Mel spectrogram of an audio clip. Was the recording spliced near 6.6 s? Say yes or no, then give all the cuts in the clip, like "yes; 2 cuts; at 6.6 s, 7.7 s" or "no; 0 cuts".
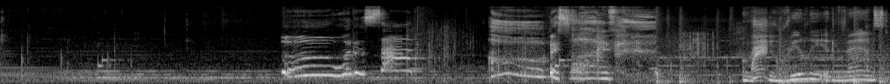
yes; 1 cut; at 6.6 s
